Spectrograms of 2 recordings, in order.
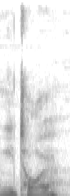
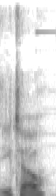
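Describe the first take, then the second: First: The name ends with an 'oy' sound. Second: The name ends with an 'oh' sound. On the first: The speaker calls it wrong. "I was saying Itoi" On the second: The speaker calls it right. "No I at the end"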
